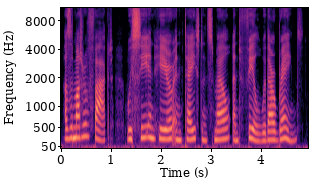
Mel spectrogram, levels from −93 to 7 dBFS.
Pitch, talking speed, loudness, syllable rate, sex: 220 Hz, 220 wpm, -20 LUFS, 4.5 syllables/s, female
